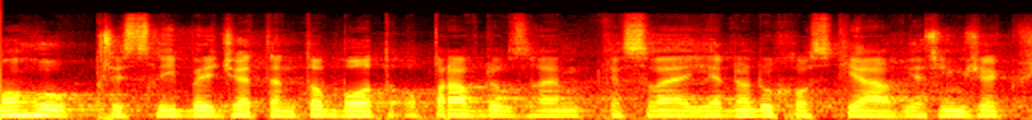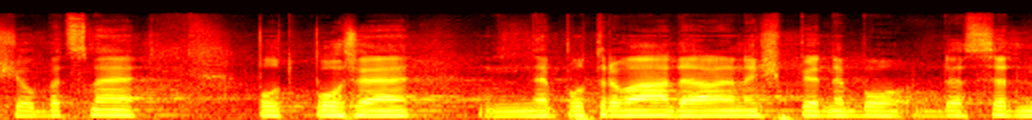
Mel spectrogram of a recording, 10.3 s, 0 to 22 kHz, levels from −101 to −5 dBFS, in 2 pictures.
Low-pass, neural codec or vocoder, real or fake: 14.4 kHz; codec, 44.1 kHz, 7.8 kbps, Pupu-Codec; fake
